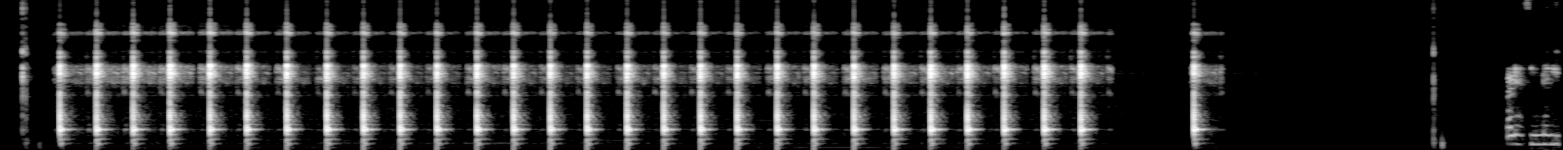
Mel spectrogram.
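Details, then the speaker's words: Dull percussion note over the chest, as found in pneumonia, atelectasis or pleural effusion, and when percussing solid organs such as the liver or spleen. "Podemos encontrarlo también al percutir vísceras macizas como hígado y vaso."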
